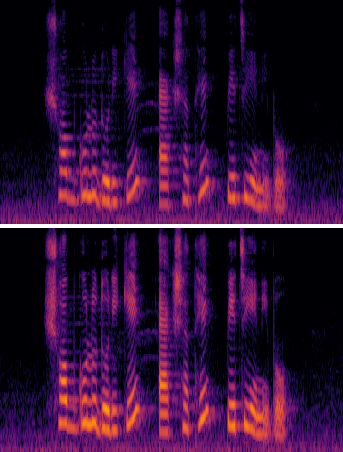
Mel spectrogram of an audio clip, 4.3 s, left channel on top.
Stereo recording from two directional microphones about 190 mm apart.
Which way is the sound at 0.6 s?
20° right (ahead or behind).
